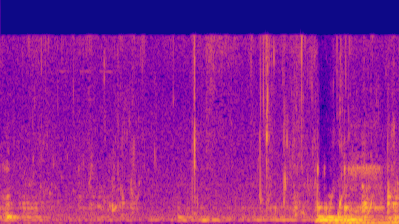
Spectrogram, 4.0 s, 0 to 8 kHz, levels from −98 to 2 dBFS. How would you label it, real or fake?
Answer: real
